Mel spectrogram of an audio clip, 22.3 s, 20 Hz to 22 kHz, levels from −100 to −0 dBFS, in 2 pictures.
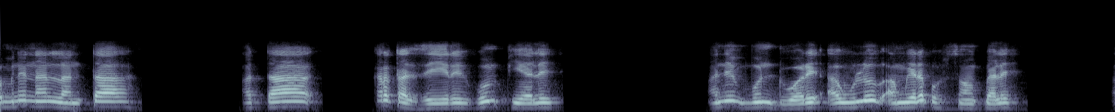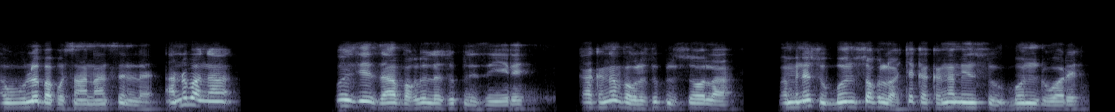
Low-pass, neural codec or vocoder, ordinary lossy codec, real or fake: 5.4 kHz; none; Opus, 32 kbps; real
